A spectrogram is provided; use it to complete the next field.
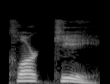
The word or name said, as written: Clarke Quay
